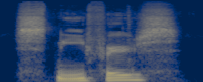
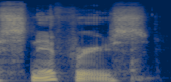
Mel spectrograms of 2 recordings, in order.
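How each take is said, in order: First: The first vowel is a long 'ee' sound. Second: The first vowel is a short 'i' sound.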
